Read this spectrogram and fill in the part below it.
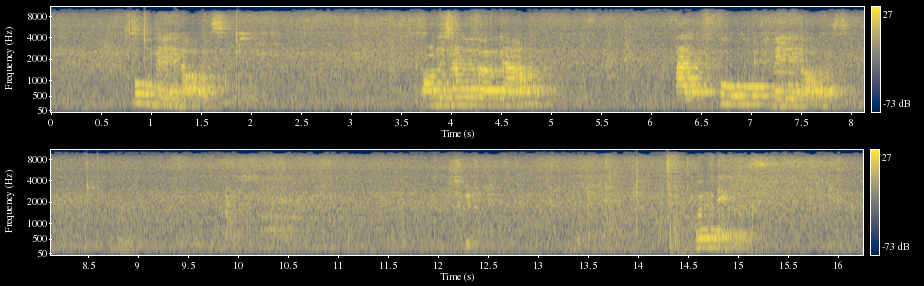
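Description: A man speaks through an online call over a loudspeaker, with a steady hiss.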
